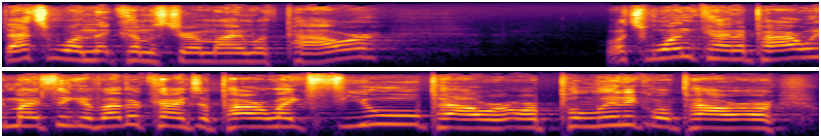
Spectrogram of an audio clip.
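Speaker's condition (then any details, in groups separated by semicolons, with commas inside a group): No condition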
